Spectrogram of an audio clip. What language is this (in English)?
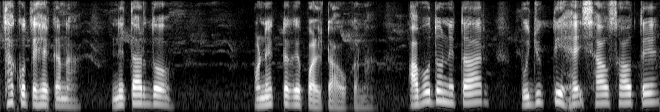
Santali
